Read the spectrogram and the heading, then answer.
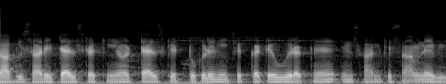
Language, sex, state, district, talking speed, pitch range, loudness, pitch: Hindi, male, Haryana, Charkhi Dadri, 255 wpm, 105-110 Hz, -19 LUFS, 105 Hz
